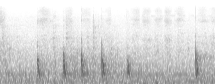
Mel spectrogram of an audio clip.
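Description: Chalk writing on a blackboard: a series of short taps and scratches, about six strokes, as a word is chalked out.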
